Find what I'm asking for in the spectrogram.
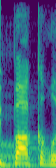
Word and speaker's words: buccal: I didn't realize the buckle was B-U-C-C-A-L. Which I didn't either, actually. – Yes, which I always thought was buccal, how you said that, but it must be buckle is how you pronounce it.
